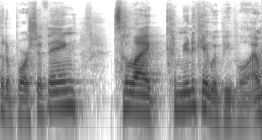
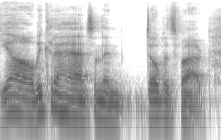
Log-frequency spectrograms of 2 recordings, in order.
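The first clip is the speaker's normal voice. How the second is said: much softer, muttered under the breath; muttered regret; 3 semitones lower, 14 dB quieter than usual. Retold or imitated. Guest recalling the lost chance with Ron, muttered. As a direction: mutter it to yourself, deflated. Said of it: "'cause I was like".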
